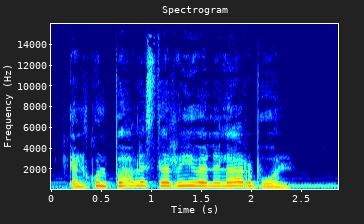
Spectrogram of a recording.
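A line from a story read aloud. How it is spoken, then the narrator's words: Boar's fearful fleeing shout. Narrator (Spanish): El jabalí hizo un ruido temeroso y se escapó gritando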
